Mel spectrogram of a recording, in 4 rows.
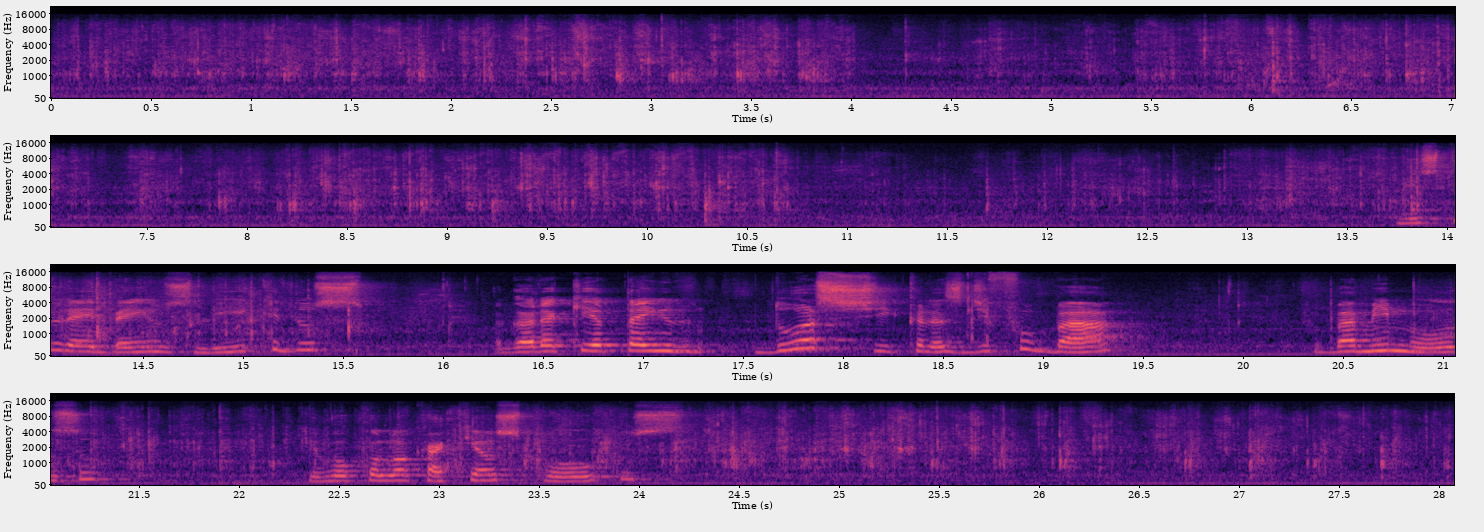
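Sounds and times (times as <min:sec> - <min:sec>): liquid splashing: 0:00.0 - 0:11.2, 0:11.9 - 0:15.7, 0:20.9 - 0:28.0
spoon scraping plastic bowl: 0:00.0 - 0:15.7, 0:20.4 - 0:28.0.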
